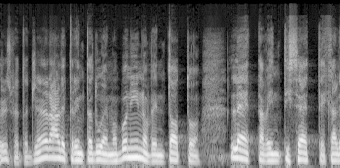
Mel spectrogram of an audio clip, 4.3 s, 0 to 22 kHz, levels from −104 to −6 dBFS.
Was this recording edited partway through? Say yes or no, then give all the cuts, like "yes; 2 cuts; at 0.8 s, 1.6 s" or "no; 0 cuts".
no; 0 cuts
